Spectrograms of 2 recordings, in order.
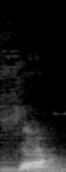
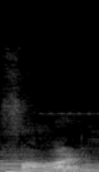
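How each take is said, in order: First: The vowel is said short and clipped. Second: The vowel is said slightly long and drawn. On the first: The speaker calls it wrong. "tidak menyebutkan kata-kata far itu dengan far" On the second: The speaker calls it right. "tapi sedikit panjang"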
